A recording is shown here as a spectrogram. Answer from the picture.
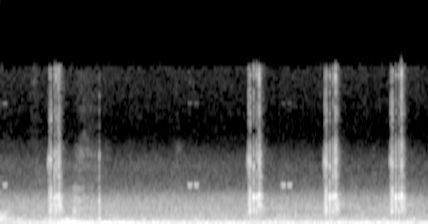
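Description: Camera shutter clicks, four in all at irregular spacing, over a steady low room noise.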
